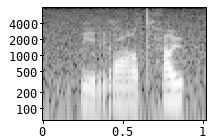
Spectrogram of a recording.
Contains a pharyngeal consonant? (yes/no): yes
